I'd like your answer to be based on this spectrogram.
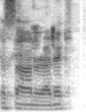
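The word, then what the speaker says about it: Haason Reddick: For your Hassan Reddick. – Okay, it is Hassan. There's two A's in there. It threw me off.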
